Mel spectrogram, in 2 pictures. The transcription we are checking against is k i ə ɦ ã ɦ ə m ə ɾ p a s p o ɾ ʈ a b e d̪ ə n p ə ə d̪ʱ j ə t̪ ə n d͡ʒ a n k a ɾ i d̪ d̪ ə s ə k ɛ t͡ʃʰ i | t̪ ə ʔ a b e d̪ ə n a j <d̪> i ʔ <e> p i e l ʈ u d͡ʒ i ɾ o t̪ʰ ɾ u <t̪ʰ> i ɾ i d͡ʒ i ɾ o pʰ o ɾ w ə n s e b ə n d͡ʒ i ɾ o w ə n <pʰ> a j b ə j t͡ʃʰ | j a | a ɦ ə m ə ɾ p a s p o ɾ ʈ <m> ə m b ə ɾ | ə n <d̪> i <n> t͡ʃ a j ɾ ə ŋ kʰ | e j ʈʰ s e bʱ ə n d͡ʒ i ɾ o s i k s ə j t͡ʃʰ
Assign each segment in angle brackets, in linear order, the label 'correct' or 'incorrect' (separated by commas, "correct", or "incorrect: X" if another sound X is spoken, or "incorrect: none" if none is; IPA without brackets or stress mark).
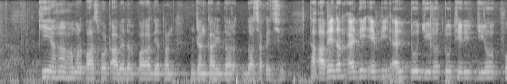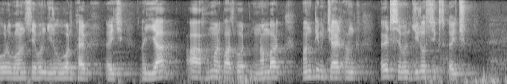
correct, correct, correct, correct, incorrect: n, incorrect: t̪, incorrect: m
